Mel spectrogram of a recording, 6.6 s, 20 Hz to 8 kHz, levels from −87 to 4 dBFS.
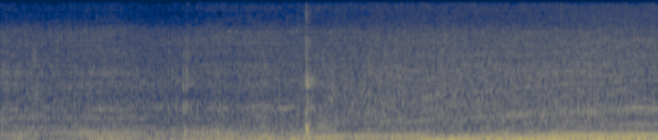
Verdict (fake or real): real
